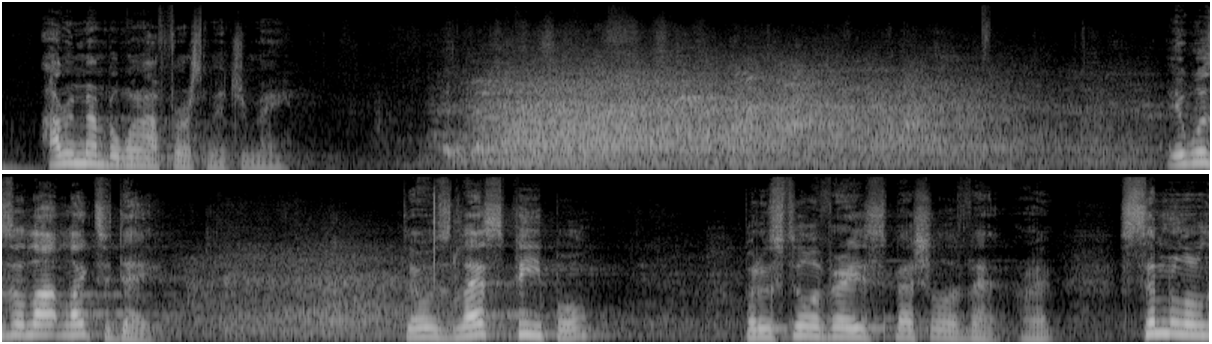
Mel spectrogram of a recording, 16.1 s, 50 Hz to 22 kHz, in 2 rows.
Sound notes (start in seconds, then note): 5.7 laughter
